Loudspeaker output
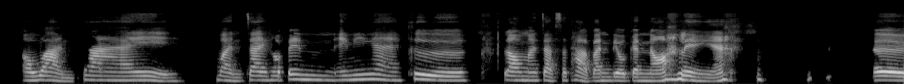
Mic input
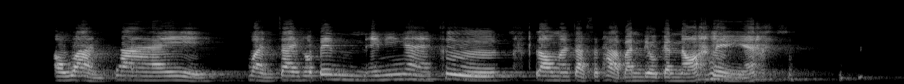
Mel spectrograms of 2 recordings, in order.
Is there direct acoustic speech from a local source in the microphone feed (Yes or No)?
No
